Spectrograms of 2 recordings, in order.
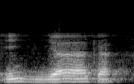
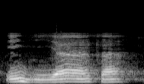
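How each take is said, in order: Both takes have the same delivery.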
